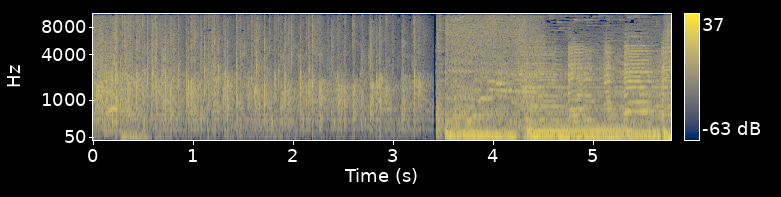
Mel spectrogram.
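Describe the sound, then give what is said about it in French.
A crowd applauds with dense, steady clapping for about three seconds, then the applause cuts off abruptly and loud music with a deep bass line takes over. “crois qu'on peut applaudir”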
